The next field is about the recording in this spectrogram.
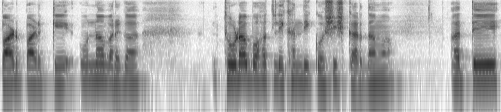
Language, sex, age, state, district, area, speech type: Punjabi, male, 18-30, Punjab, Ludhiana, urban, spontaneous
